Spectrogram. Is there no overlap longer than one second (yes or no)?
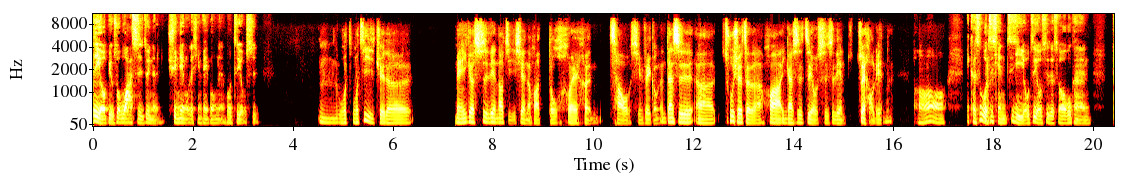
yes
